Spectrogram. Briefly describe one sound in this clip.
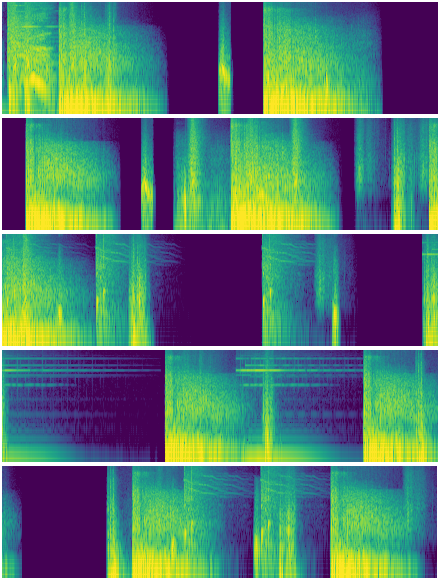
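Sword slashes and heavy impacts thud in short bursts.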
